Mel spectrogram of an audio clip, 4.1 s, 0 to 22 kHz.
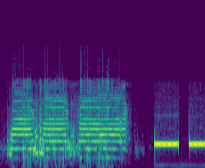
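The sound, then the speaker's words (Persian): A semi-trailer truck's horn, sounded by its driver, blares three times in quick succession, loud and brassy, the first blast shortest. After a brief pause come two steady, flat electronic beeps. “من یه راننده تریلی هستم، به افتخار تو 3 بوق میزنم.”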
